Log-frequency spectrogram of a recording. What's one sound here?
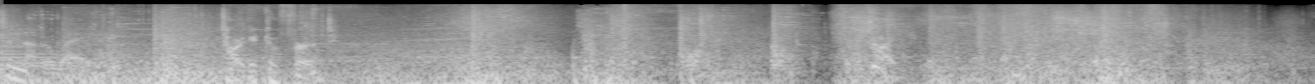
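Blades swing and strike with sharp impacts in quick succession.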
